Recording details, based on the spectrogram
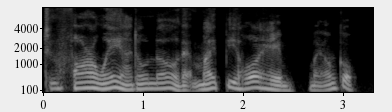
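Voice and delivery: hushed, quiet half-whisper. Retelling how she half-whispered down to a companion about a stranger, imitating someone half-whispering. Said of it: "she whispers down to Ivan".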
